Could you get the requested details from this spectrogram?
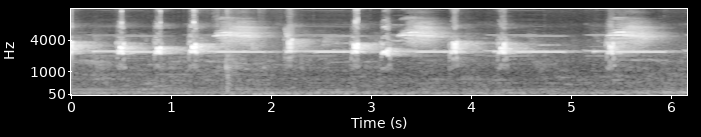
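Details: Juvenile sooty-headed bulbul, recorded as a lure for wild bulbuls, uttering crisp short chirps in small clusters and occasional longer harsh, wheezy hisses, with an unbroken high-pitched hum throughout.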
